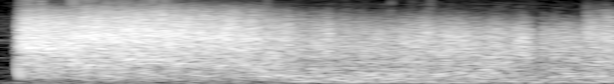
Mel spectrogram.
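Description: Thunder sound effect: a sudden loud crack at the very start, running on as a loud, steady roll.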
